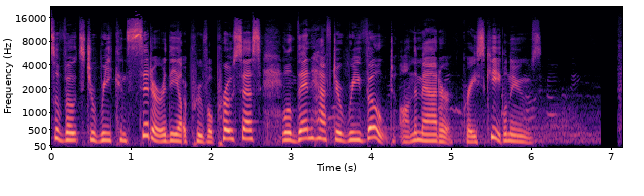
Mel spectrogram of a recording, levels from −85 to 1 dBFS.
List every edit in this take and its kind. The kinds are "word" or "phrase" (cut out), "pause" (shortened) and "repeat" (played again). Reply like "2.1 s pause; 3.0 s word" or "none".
1.6 s word; 2.9 s word; 5.6 s word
